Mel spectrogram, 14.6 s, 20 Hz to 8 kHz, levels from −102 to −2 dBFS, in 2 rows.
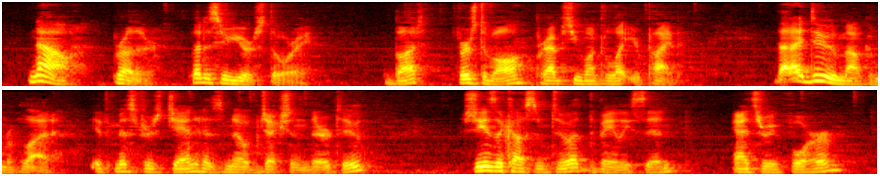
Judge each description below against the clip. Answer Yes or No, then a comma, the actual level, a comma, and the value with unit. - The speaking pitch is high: No, low, 110 Hz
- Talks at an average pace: Yes, average, 170 wpm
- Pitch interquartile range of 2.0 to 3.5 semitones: No, average, 4.3 semitones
